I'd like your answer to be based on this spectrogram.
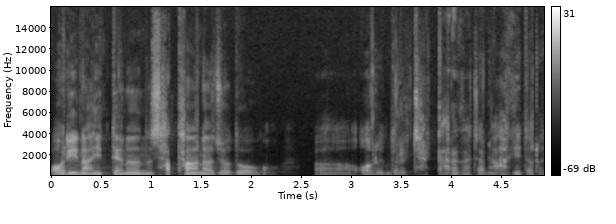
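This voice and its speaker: A man's very deep, low pitch with vocal fry. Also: very clean recording, silent background. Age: old. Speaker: senior pastor. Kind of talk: sermon. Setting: church.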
